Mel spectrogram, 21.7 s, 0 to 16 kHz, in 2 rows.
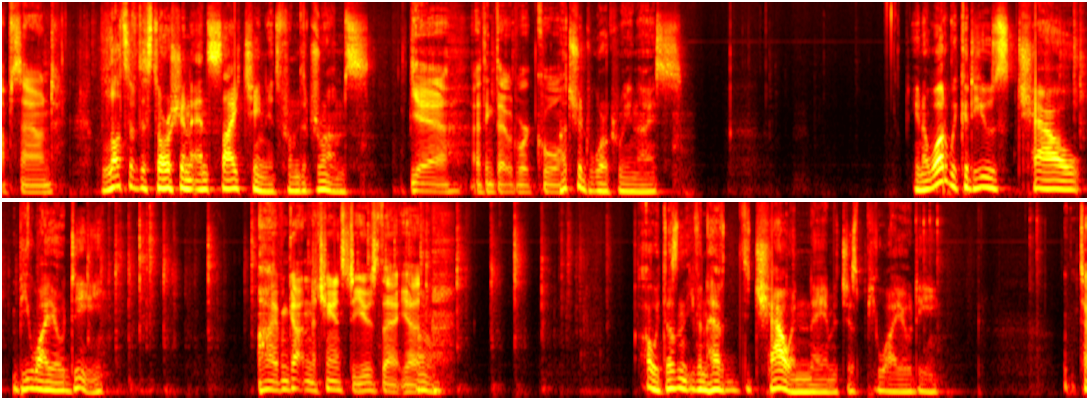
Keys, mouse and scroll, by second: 4.9 right click, 9.2 click, 11.2-17.9 typing, 19.8 click, 19.9 click, 20.1 click, 20.9 click.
